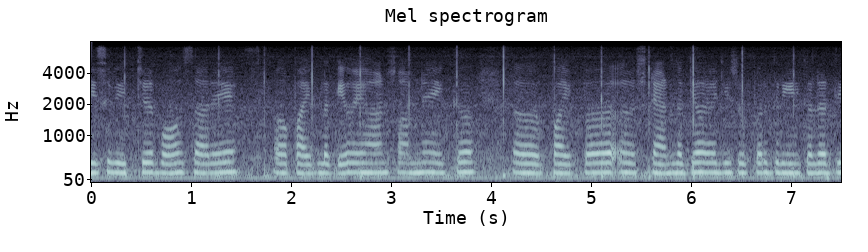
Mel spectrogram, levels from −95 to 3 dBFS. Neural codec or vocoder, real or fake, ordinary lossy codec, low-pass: none; real; Opus, 64 kbps; 7.2 kHz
